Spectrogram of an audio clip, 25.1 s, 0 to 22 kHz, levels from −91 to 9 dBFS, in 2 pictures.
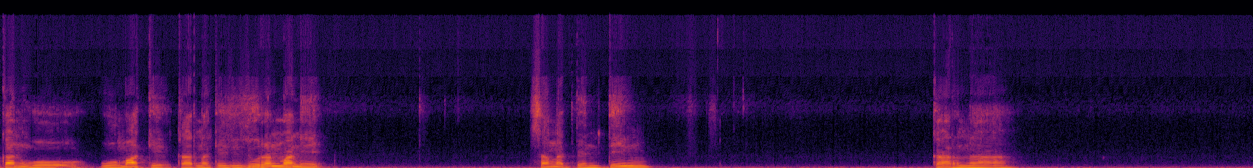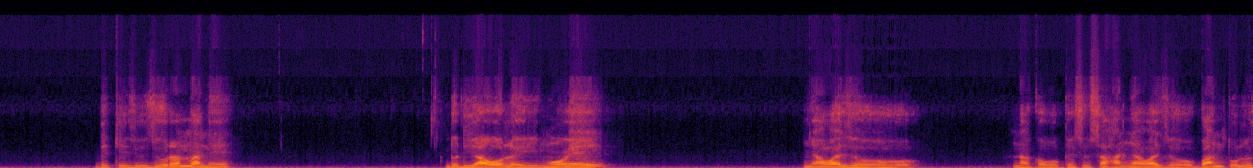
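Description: Speech runs through the whole clip with plainly audible Opus compression damage. The voice sounds hoarse, rough and grainy rather than swirly. That texture points to the codec's hybrid mode, where a speech coder handles the low band and a transform coder fills the top. The audio still extends to about 20.1 kHz, so the bandwidth is not narrowed. The likely cause is a low bitrate, which fits around 16 kbps.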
